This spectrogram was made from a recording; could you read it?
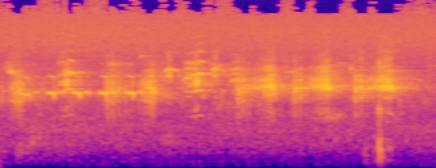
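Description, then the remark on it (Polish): Great reed warblers sing continuously in the background in a dense, scratchy, chattering chorus, steady and moderately loud, with medium-sized gulls and a brief lower call cutting in near the end. “Średniej wielkości mewki. A do tego to, co wypełnia tak w tle, to trzciniaki.”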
